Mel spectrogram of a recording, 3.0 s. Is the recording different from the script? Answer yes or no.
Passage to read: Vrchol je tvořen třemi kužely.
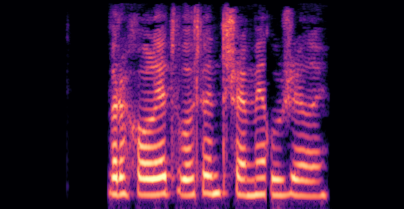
no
